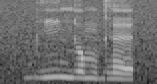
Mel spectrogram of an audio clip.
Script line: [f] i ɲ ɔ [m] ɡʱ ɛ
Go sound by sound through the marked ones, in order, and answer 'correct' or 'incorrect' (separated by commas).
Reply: incorrect, correct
